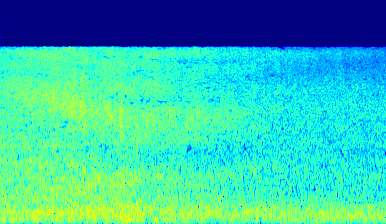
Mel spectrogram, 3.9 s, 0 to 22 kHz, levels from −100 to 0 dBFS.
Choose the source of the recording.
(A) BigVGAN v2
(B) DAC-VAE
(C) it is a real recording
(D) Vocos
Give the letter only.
C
